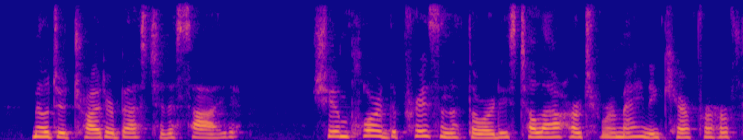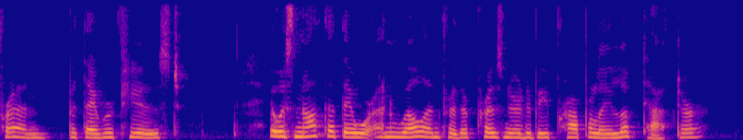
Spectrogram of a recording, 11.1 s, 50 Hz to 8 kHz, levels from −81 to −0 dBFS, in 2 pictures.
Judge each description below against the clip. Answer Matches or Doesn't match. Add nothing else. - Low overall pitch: Doesn't match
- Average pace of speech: Doesn't match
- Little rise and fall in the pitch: Matches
